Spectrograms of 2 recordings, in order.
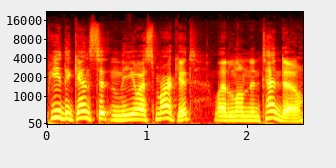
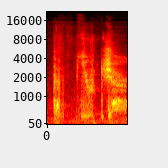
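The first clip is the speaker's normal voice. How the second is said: whisper; 14 dB quieter than usual. Acted. Host reacts to a taped call.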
